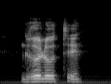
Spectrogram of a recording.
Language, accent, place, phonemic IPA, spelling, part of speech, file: French, France, Lyon, /ɡʁə.lɔ.te/, greloter, verb, LL-Q150 (fra)-greloter.wav
- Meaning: alternative spelling of grelotter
